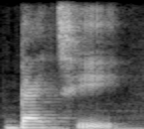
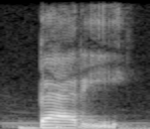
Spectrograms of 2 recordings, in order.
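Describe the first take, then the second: First: The middle T is a full aspirated t. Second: The middle T is a quick d-like flap. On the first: The speaker calls it wrong. "nós não falaríamos Betty" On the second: The speaker calls it right. "Com esse som que nós chamamos de flap T ou fast D"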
